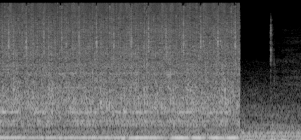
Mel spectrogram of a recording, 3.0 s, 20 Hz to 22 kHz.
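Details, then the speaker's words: Jeep Grand Cherokee SRT (WK2) engine running with loose marbles-like rattle over idle, pulley wobbling and coolant spraying out; failed water pump bearing. Owner warns temperature spiking over 221 or coolant odor signals it. "You could hear what sounded like marbles or ball bearings inside, and you could see that the pulley was literally shaking back and forth, and a little tiny mist of coolant was coming out."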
